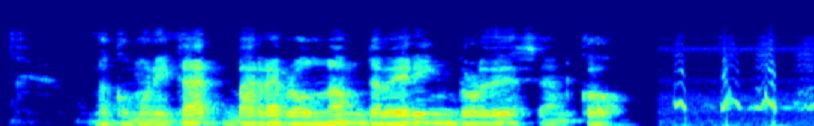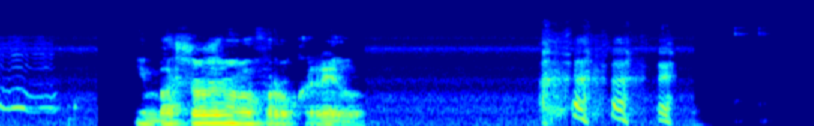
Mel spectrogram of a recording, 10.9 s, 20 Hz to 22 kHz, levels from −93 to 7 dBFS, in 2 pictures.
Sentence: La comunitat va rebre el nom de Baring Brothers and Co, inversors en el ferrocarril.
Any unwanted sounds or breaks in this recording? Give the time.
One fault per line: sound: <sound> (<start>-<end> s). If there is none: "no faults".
sound: bark (4.5-6.0 s)
sound: laugh (9.0-9.9 s)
